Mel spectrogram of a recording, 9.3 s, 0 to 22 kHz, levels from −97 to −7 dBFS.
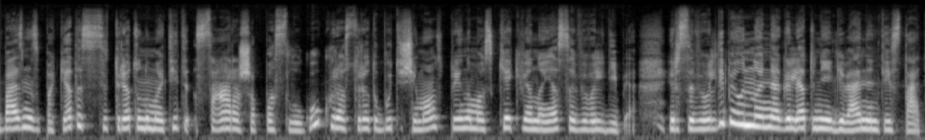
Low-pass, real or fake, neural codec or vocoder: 19.8 kHz; fake; vocoder, 44.1 kHz, 128 mel bands every 256 samples, BigVGAN v2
